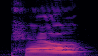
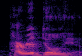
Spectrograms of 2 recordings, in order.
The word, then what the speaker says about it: pareidolia: I believe it's pronounced pareidolia. Yeah, how do you say that? Here we go. Pareidolia. Pareidolia.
